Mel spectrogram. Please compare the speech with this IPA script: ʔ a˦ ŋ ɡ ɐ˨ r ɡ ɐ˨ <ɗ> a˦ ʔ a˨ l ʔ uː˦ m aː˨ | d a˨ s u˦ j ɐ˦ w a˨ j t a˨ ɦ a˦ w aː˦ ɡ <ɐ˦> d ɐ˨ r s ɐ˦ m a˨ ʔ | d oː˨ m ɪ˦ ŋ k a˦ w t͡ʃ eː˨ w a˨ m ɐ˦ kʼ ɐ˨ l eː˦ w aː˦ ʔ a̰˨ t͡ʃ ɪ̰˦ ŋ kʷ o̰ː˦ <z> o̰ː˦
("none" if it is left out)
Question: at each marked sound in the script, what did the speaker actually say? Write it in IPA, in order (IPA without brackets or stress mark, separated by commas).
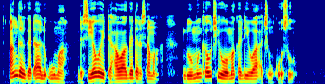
ɗ, ɐ˦, s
